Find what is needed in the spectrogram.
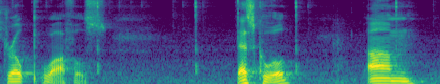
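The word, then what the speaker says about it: stroopwafel: on the map brother it's actually pronounced stro waffles that's cool um it's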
